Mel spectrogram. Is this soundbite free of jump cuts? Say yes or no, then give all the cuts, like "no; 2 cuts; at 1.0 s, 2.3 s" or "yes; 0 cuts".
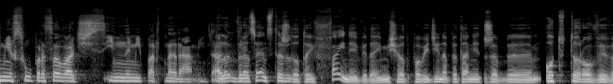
no; 1 cut; at 4.8 s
